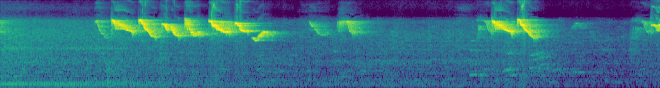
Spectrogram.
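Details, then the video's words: High, thin white-eye song used to coax caged birds into singing: a rapid run of descending sweeping notes, a short phrase, then another brief burst after a pause, over faint low background noise. "PANCINGAN PLECI ngalas full power dengan cepat membuat pleci buka paruh."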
